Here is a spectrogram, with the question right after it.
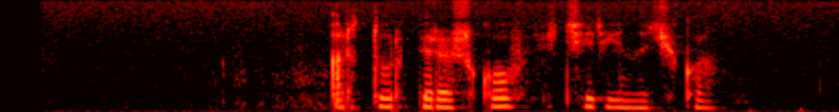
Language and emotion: Russian, neutral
